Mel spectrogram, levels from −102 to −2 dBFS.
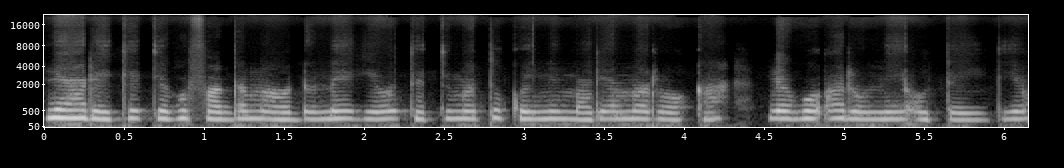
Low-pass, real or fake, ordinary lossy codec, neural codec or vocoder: none; fake; none; codec, 44.1 kHz, 2.6 kbps, DAC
